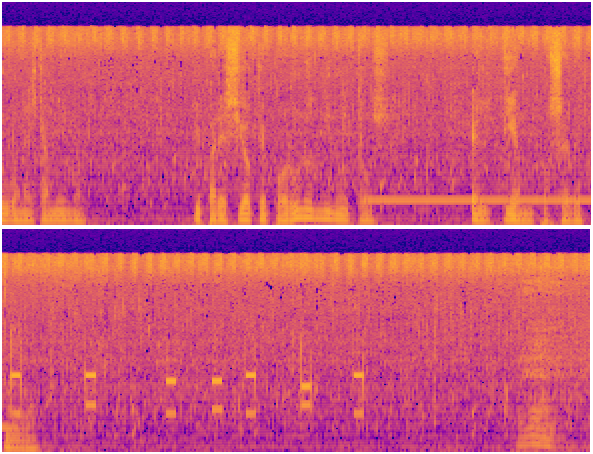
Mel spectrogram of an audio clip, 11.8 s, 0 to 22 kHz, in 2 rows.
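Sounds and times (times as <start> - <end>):
speech: 0.0 - 1.0, 1.9 - 4.0, 4.7 - 6.4, 11.1 - 11.6
telephone keypad tones while dialing a call: 3.6 - 6.8, 8.0 - 9.5.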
